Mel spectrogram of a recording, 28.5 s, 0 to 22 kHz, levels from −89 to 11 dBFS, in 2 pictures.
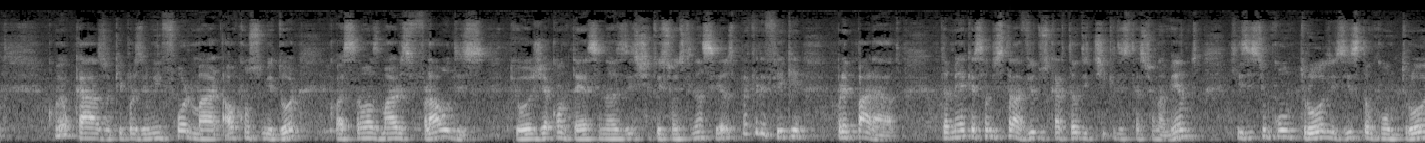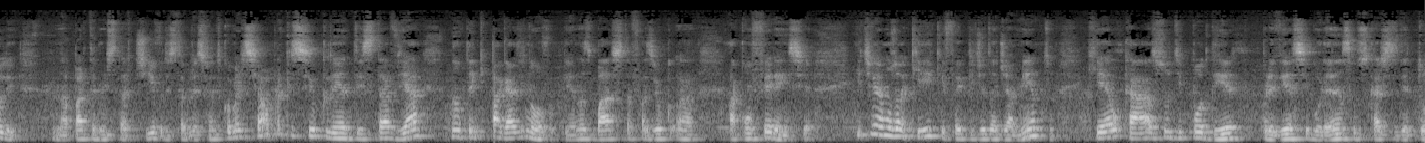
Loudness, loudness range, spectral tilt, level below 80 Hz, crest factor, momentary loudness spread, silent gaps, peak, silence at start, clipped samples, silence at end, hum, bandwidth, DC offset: -16 LUFS; 3 LU; -4.5 dB/octave; -58 dBFS; 16 dB; 9 LU; none; 0 dBFS; 0 s; under 0.1%; 0 s; none; 16 kHz; under 0.1%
